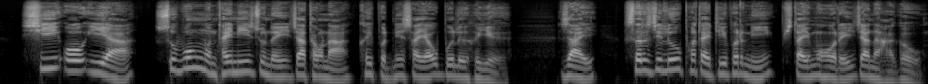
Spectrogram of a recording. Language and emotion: Bodo, neutral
